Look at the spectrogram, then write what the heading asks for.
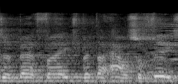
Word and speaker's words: Bethphage: And that was at Beit Foggy. We pronounce it Bethphage, but the house of figs is what it means.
